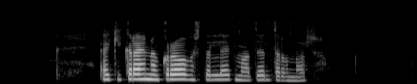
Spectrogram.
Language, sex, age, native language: Icelandic, female, 30-39, Icelandic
